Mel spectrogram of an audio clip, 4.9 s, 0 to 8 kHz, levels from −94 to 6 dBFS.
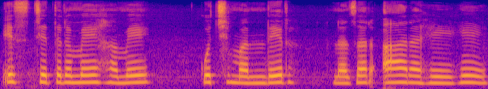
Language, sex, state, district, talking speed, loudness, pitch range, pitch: Hindi, female, Madhya Pradesh, Bhopal, 125 wpm, -17 LUFS, 220-235 Hz, 230 Hz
